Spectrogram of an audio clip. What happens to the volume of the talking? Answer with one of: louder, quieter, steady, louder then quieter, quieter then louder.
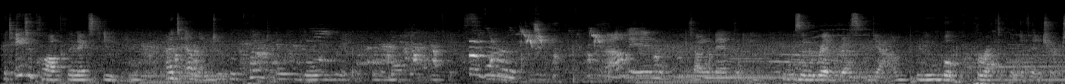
quieter then louder.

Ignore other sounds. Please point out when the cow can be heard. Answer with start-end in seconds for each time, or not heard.
5.8-10.6.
